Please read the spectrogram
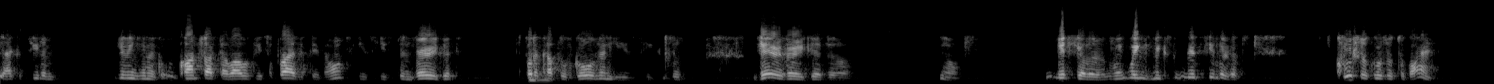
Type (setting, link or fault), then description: link, phone line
